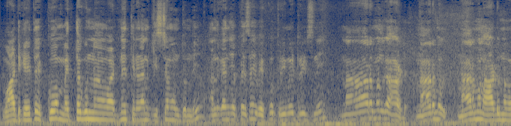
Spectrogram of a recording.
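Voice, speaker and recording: A man's voice: on the high side, darkish tone. Chatty Telugu-accented young man. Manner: chatty, explanatory, mixes English words into Telugu. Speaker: pet shop guide. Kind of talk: casual shop tour for viewers. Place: pet shop. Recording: faint background noise.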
